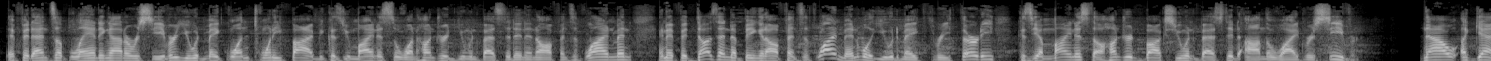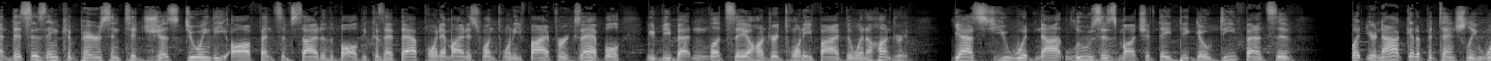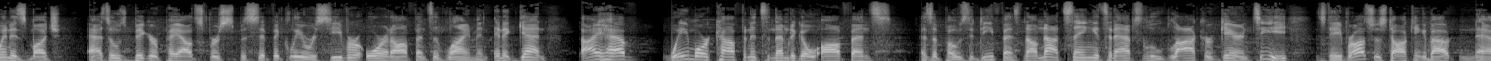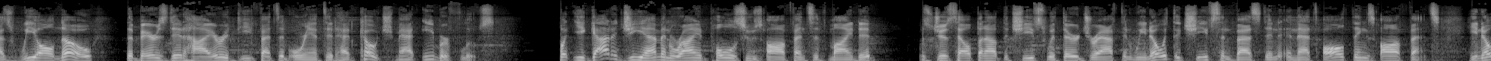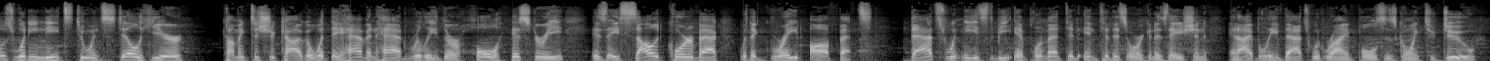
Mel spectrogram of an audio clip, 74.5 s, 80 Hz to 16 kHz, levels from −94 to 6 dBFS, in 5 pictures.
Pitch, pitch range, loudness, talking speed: 135 Hz, 115-155 Hz, -26 LUFS, 195 wpm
